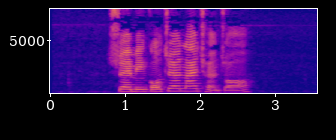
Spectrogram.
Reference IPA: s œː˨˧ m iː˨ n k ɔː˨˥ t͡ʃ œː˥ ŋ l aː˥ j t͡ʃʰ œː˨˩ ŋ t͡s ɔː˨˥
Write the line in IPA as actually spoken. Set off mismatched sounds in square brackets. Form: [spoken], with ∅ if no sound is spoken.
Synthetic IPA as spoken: s œː˨˧ m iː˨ n k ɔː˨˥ t͡ʃ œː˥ ŋ l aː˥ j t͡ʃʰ œː˨˩ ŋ t͡s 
